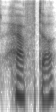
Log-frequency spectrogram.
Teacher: you can keep it a T because your voice is off for the F, have to, or you can change it to a D because you're going to turn your voice on for the vowel So either way, but you're not going to hear, I have to leave at 2.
